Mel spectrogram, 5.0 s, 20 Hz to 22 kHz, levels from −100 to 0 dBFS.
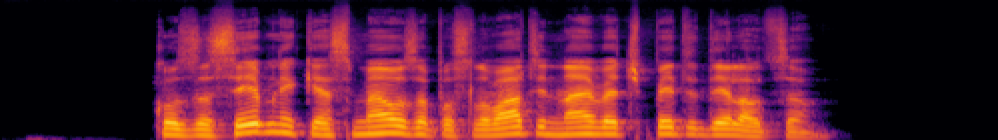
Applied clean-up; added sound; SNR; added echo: neural mask model Resemble Enhance denoiser.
